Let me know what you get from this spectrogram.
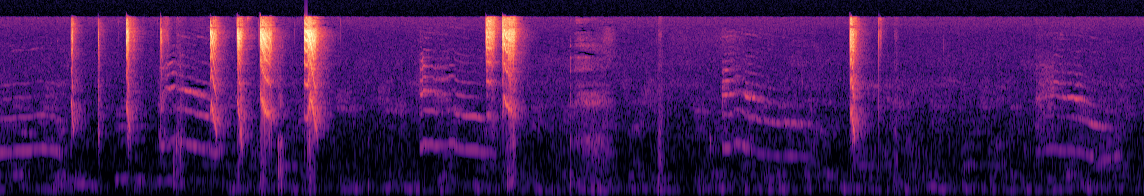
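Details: Female Savannah kitten in Montana, indoors: several thin, high, bending mews and squeaks scattered over eight seconds, mixed with sharp clicks and tapping noises.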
